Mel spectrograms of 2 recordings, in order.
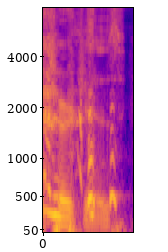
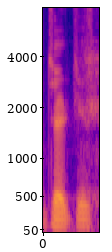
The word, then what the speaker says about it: Chvrches: It's just called Churches. But Chvrches? – The band's name is just called Churches, but it's spelled with like V's.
